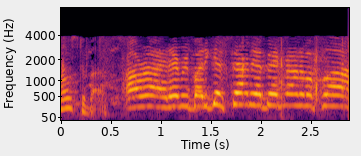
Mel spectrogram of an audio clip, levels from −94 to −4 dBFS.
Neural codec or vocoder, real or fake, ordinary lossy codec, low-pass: autoencoder, 48 kHz, 128 numbers a frame, DAC-VAE, trained on Japanese speech; fake; AAC, 16 kbps; 7.2 kHz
